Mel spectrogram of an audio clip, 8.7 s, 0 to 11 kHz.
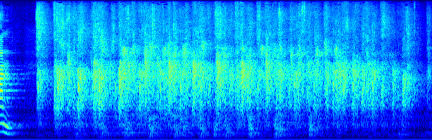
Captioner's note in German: Beifall BÜNDNIS 90/DIE GRÜNEN und CDU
